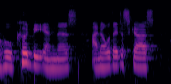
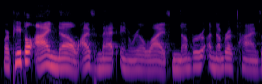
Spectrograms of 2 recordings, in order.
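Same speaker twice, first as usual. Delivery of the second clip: ordinary talk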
